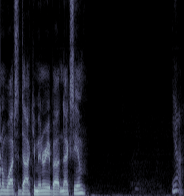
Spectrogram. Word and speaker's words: NXIVM: All right, so you guys want to watch the documentary about Nexium? Yeah. And we can do the Nexium, or is it Nexium? It's Nexium, but it's spelled with a V.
